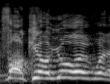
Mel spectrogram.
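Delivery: high, slow, startled yell in disbelief; shocked shout. Retold or imitated. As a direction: shout it, stunned by the news. [name] shocked, shouting on phone.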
